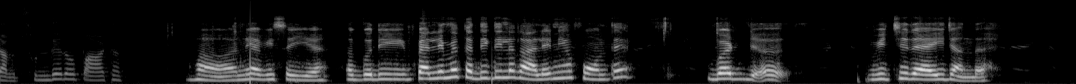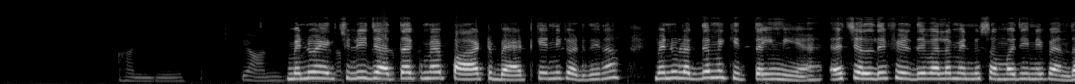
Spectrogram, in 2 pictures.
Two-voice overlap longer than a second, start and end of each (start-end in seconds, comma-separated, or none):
13.7-15.0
